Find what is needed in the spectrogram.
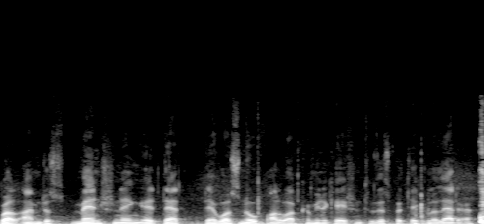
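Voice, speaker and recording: Amid audible room echo, a man speaks at a moderate pace and medium pitch in a dark, mellow tone with monotone, flat intonation. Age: 70s. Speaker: resident speaking at public comment. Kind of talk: public comment at council meeting. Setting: township council meeting.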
